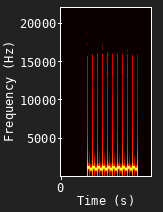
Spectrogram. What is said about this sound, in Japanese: そんな熱帯夜のある日家の固定電話の着信音が鳴った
